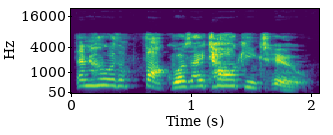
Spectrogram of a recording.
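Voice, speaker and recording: A loud, irate skeleton brother, rough and gravelly, pitched well above the reader's voice. He is crude and aggressive, barking in a fan-fiction audio story, on a slightly dull recording. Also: lively intonation, normal speed. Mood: irritated yelling. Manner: shouting, crude, aggressive, swearing.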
